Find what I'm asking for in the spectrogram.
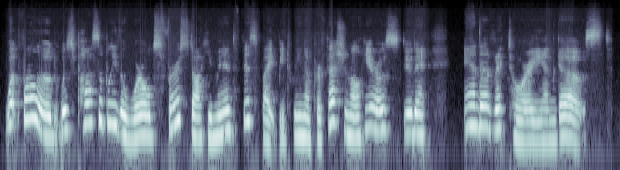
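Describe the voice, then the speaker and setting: A woman's voice: medium pitch, animated, measured pace, warm tone. A woman reading a comic story and chatting casually as the host. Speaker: fan fiction reader and host. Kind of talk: comic story narration, then casual chat.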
